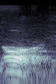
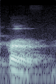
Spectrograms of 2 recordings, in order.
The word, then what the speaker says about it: PER: All right, AD right now is number one in PER, aka per. Don't Easy. say it like that, bro. It's an abbreviation, man. PER. Grown men is not supposed to say per.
